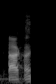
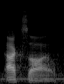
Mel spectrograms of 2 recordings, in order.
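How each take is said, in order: First: The name ends with an 'el' sound. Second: The name ends with an 'ile' sound. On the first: The speaker calls it right. "like Excel, but Axel" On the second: The speaker calls it wrong. "as opposed to Axile, which is what I thought it was"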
